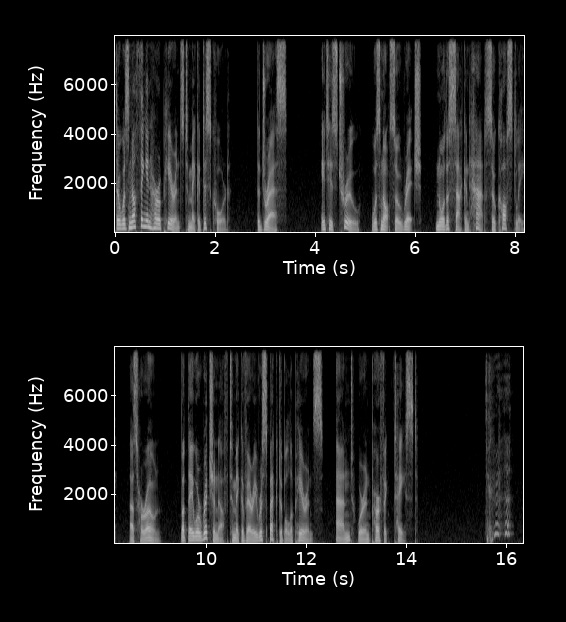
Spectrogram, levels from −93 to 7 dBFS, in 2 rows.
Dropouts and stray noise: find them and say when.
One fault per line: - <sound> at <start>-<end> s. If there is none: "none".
- laugh at 15.6-16.2 s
